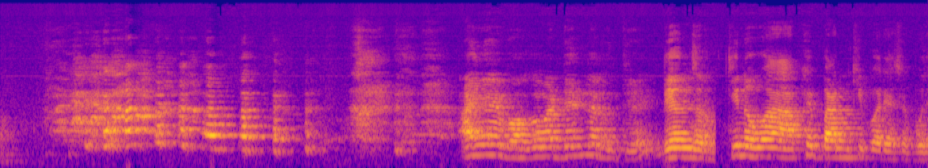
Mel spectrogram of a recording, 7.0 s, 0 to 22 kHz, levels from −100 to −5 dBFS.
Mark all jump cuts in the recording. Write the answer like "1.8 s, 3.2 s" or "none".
5.4 s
